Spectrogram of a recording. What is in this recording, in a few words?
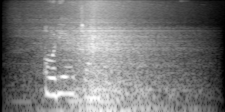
air swish; music-fish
